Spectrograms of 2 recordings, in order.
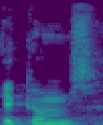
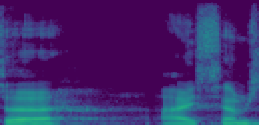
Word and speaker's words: iSIMS: It's not ICOMS, it's iSIMS is the way they pronounce that.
